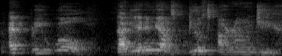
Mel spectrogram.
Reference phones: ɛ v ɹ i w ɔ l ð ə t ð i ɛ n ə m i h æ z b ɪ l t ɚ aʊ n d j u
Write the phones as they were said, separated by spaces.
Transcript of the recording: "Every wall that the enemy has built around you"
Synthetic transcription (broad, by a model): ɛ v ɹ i w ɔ l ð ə t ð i ɛ n ə m i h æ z b ɪ l t ɚ aʊ n d j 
